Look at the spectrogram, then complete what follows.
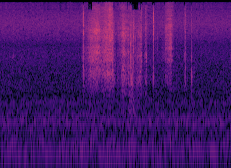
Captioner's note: paper rustling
